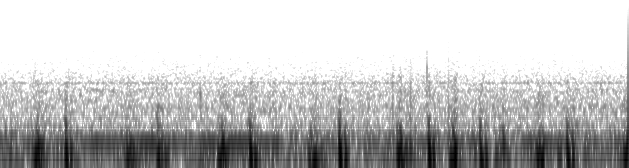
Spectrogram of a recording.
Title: 心音ASMR/heart sound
